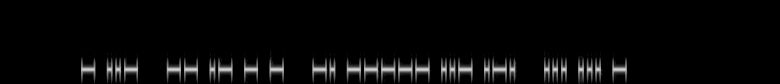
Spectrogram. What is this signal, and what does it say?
Morse code, heard as a keyed tone, about 27 wpm, 700 Hz. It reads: TU MATT N0UR SST
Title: K1USN SST QSO Practice - 28wpm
